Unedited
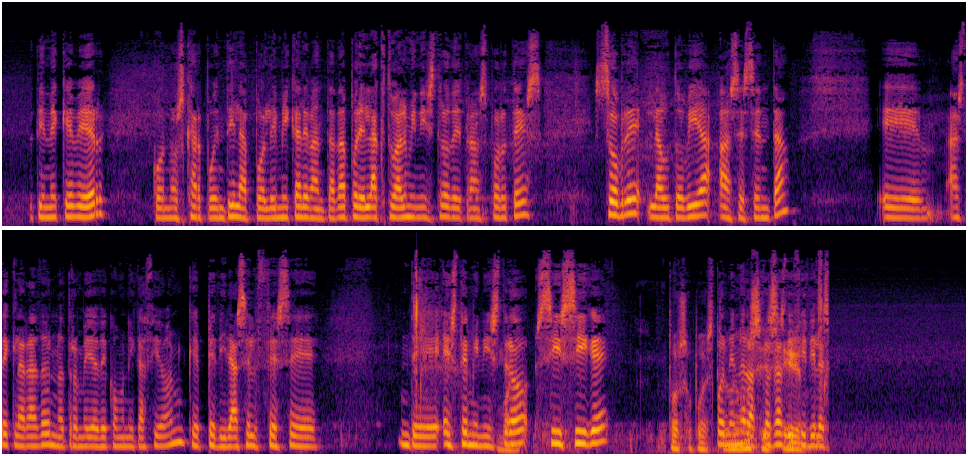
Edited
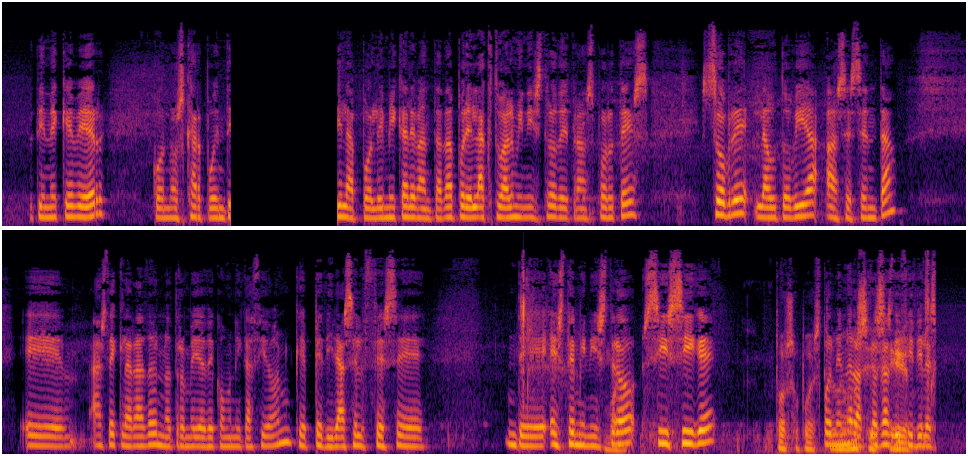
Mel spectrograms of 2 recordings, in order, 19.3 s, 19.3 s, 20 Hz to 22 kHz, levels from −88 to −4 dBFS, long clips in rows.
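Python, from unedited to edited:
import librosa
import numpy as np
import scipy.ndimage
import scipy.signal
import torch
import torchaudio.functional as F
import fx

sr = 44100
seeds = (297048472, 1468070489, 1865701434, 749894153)

y = fx.edit(x, sr, fx.insert_silence(at_s=2.28, length_s=1.07), tone=tone)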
